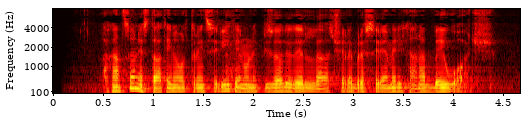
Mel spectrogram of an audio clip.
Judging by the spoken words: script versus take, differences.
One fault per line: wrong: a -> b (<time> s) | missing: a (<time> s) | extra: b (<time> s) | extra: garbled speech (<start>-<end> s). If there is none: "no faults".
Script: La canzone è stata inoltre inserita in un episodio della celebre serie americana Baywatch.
no faults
